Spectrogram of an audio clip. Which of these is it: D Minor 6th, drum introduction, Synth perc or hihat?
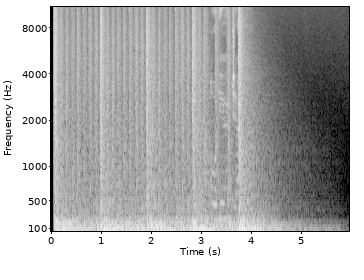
drum introduction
